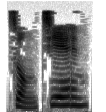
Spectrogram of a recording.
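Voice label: "总监" Mandarin Chinese; chinese-flashcards; hsk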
